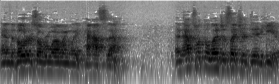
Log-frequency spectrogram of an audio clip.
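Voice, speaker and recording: Medium-pitched male speech with ordinary pitch variation, noticeable background noise and audible room echo. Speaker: activist arguing his own case in court. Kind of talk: courtroom oral argument. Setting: courtroom. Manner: loud.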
